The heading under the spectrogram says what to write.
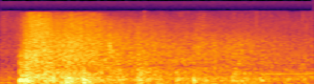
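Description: A sudden crack of thunder during a lightning storm bursts in and rolls into a long, loud rumble that slowly fades, with a steady hiss of storm noise underneath and no voices.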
